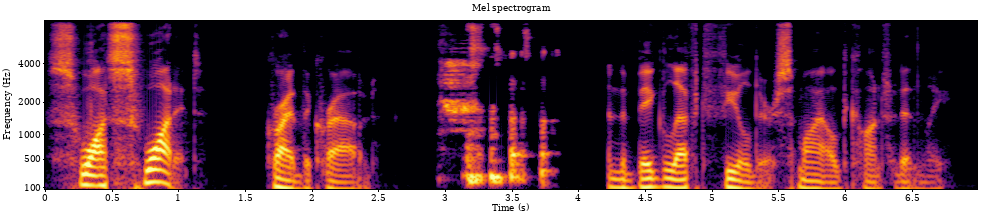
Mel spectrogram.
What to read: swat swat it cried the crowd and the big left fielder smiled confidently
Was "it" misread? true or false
false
